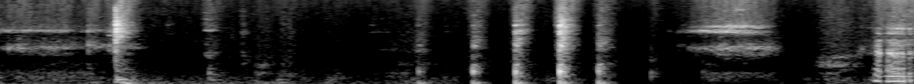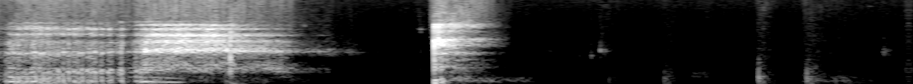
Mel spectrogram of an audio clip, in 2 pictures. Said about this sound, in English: All right, I wrote stupid.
